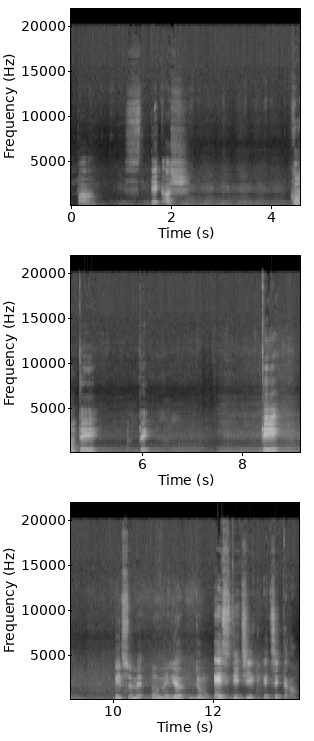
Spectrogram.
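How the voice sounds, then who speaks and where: A man teaching a lesson, saying words slowly, repeating them and spelling out letters, with frequent hesitations and restarts. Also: medium pitch, lively intonation, slight background noise. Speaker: French teacher. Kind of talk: classroom lesson on silent letters.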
